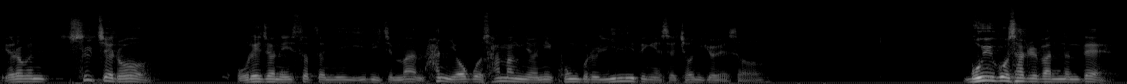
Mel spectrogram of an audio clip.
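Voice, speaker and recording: A middle-aged man preaching a sermon as pastor, animated, dropping to soft asides and rising to loud exclamations. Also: mid-range voice, creaky.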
